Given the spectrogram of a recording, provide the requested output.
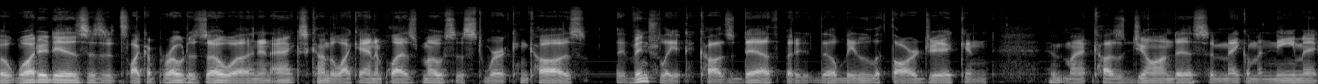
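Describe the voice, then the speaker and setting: Flat, monotone intonation carries this voice at a moderate pace. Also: man, very deep, low pitch for a man. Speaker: agricultural extension agent and podcast co-host. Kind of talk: casual podcast chat. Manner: informal, halting at times.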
